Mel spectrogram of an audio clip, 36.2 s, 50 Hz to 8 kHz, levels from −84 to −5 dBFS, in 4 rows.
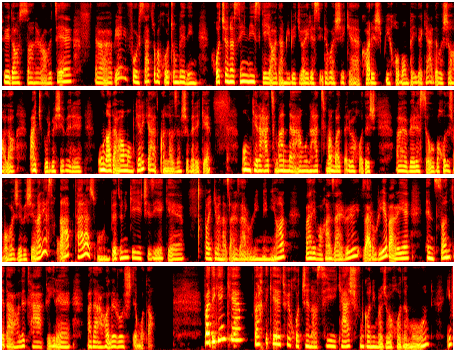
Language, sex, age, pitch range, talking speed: Persian, female, 30-49, 165-205 Hz, 165 wpm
